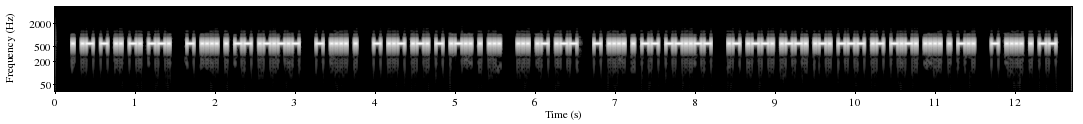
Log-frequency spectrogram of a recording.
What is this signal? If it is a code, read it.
Morse code, heard as a keyed tone, about 40 wpm, 600 Hz. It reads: EATING THEM. THE TURTLES SAW THEM, APPROACHED THEM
